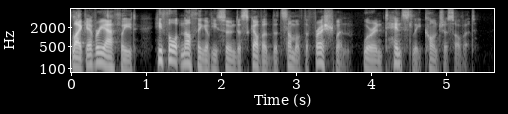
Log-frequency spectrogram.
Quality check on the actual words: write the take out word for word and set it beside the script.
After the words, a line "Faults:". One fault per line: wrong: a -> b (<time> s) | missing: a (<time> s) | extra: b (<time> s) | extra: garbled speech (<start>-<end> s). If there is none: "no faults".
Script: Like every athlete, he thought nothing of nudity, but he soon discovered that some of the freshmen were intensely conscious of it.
Like every athlete, he thought nothing of he soon discovered that some of the freshmen were intensely conscious of it.
Faults:
missing: nudity but (1.9 s)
